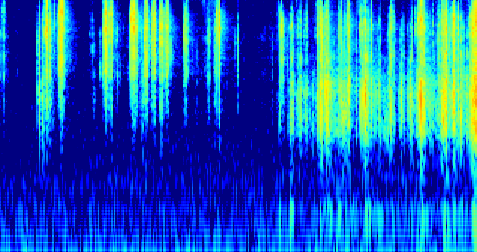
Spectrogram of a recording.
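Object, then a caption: Small flat glass pebbles in a wooden tray. Small, solid, flat glass decorative pebbles are shuffled in a handful over a wooden tray while fingers pick more from the pile. Quiet, bright, irregular clacks and clicks come in loose clusters, growing denser and louder toward the end, each one dying away almost instantly.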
